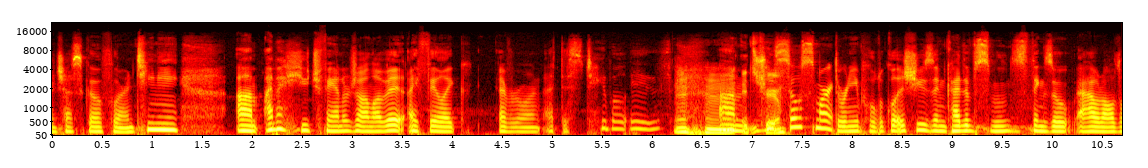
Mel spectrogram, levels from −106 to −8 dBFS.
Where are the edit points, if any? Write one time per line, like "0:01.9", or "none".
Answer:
0:07.8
